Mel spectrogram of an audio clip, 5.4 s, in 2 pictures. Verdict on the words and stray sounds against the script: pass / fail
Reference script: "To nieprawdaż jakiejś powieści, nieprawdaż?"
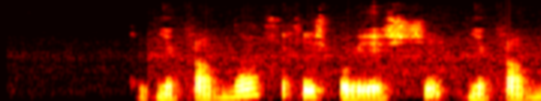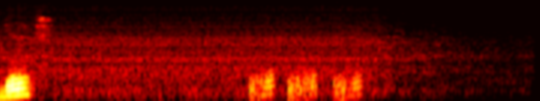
fail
